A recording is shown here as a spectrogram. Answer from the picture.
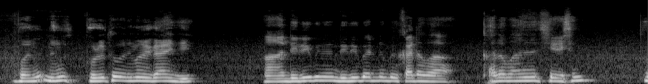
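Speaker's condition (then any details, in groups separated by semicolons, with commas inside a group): Cerebral palsy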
